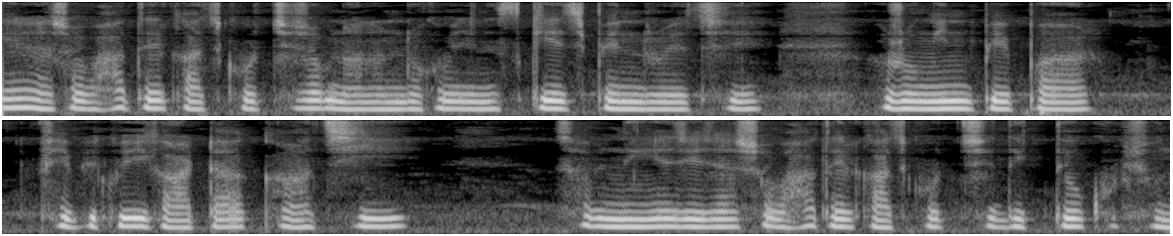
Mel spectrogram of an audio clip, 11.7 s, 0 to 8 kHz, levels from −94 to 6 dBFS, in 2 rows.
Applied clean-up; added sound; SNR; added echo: none; none; none; none.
